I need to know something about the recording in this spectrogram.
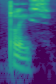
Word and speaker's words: police: Because the stress is on the second syllable. The first syllable is pronounced relaxed.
